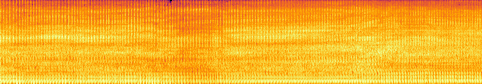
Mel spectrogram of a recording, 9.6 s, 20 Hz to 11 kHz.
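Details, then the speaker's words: Losi 5T RC car with 34cc Zenoah gas engine on a stand, choke on, pump gas: rapid buzzy firing that sags midway then picks back up; surging, running poorly, cause unknown; owner says it sounded good when bought. "sounded good when I bought it from boy but that is not it moment that is not it homie that's why I do not do this gas"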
